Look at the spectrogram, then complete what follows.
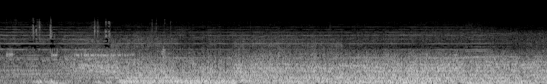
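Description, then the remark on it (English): A spacecraft engine ignites and swells into a loud, sustained roar within the first second, then holds steady as a heavy, rumbling thrust with no voices. “jet toward the Diaton star city, Imbria”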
